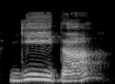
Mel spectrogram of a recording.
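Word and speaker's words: gītā: esta palabra bastante popular guita guita como el vagab guita que tiene dos vocales largas tanto la i como la a son largas Por ende tengo que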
